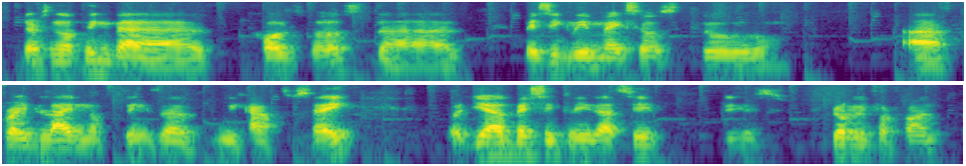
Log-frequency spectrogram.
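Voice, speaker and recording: A man's voice: fairly low pitch, steady tone, normal speed, darkish tone, faint music behind. Laid-back man with a dull sound. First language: Spanish. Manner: laid-back, laughs often, slangy. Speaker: student co-host. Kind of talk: casual radio chat.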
